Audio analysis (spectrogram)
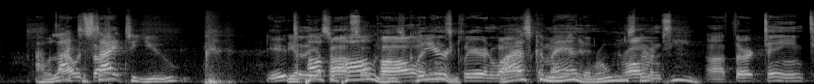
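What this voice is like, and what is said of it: Imitation with fake Georgia accent. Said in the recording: “working on your Jeff Sessions impression? ... You could do a fake Georgia accent, just like he does.”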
